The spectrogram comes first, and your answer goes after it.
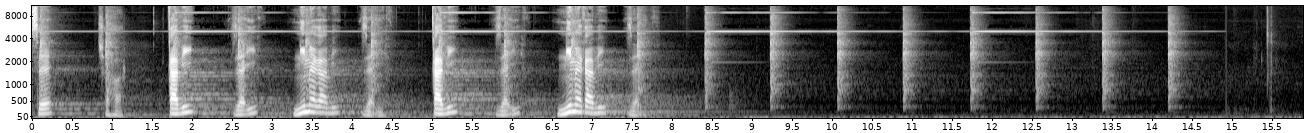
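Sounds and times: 
speech: 0.0 - 7.8
metronome ticking: 0.0 - 10.3
faint high bell-like ringing: 0.0 - 15.0.

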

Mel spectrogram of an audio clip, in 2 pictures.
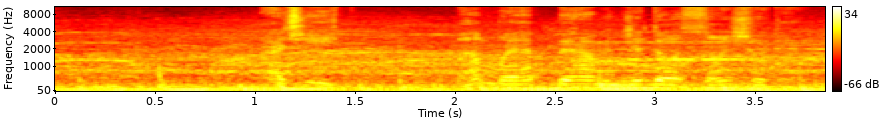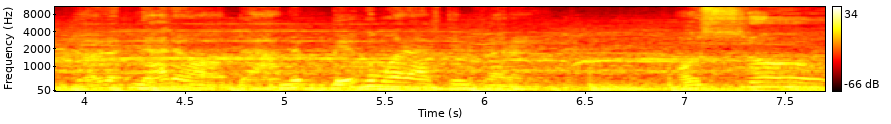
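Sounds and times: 
crowd of airplane passengers screaming and shouting as the plane shakes: 0.0 - 7.6
speech: 1.1 - 6.4, 7.0 - 7.6.

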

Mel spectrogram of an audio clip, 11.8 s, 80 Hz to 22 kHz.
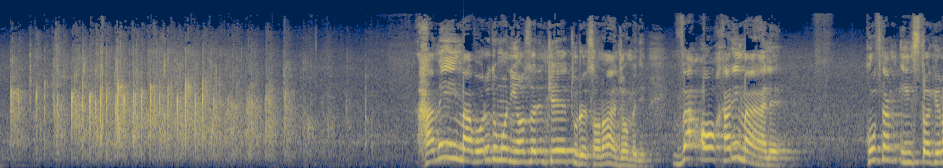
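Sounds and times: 
crowd applauding: 0.0 - 4.8
speech: 5.3 - 9.9, 10.8 - 11.7.

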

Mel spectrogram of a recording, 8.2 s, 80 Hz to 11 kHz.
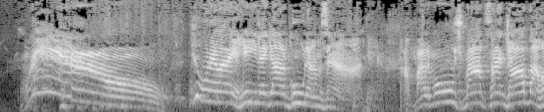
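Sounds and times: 
angry cat yowling: 0.3 - 2.5
laughter: 0.9 - 4.4
speech: 3.1 - 8.1.

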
